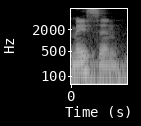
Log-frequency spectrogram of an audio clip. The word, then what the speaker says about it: Masan: Okay, so just say Mason. Okay, well, why don't you just say that, Mason? Oh, I guess that is Mason. M-A-S-A-N, Mason, with an A.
